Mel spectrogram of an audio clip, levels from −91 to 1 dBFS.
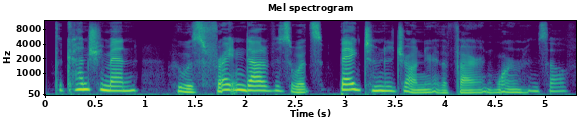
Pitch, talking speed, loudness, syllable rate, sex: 195 Hz, 215 wpm, -17 LUFS, 5.5 syllables/s, female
